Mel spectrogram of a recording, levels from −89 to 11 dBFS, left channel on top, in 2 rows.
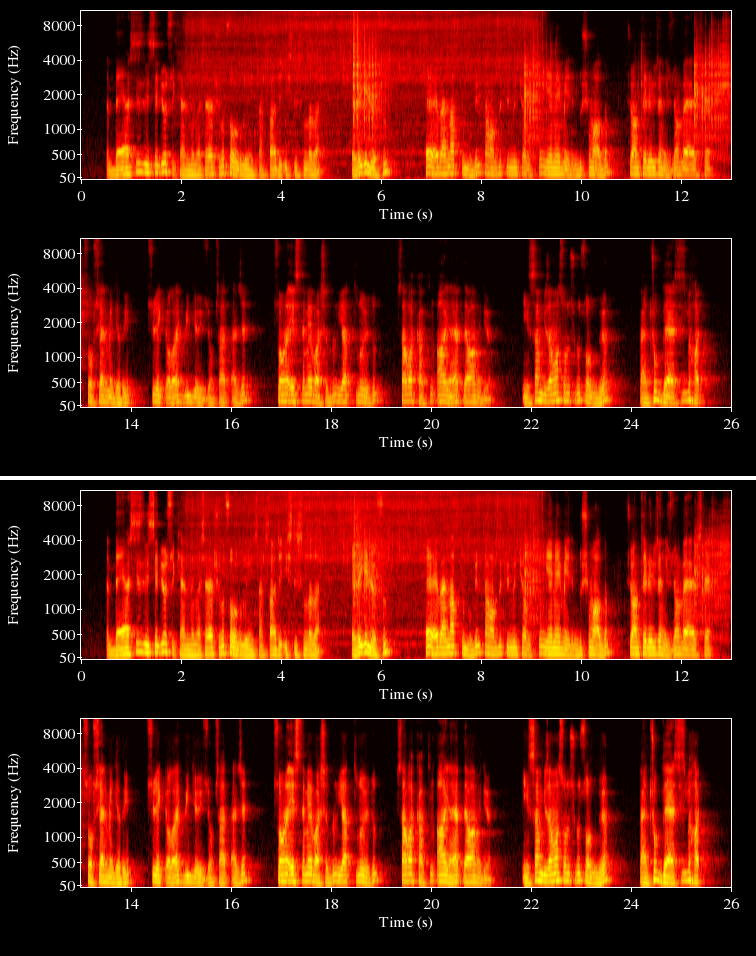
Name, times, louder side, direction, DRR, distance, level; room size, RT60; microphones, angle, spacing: voice 1, 0.5-4.8 5.4-6.2 6.9-10.6 11.0-12.6 13.1-14.0 14.4-16.4 16.9-19.0 19.4-21.2 21.8-23.6 24.2-25.4, right 5 dB, 55° right, 0.4 m, -22 dB
Water tap faucet / Sink (filling or washing), 1.8-11.2, right 2 dB, 15° right, 1.0 m, -45 dB
sound 1, 5.4-6.2 6.5-6.7 6.9-7.0 7.6-8.1 8.9-9.6 10.9-11.3 12.3-13.0 13.6-13.7, left 4 dB, 40° left, 1.8 m, -34 dB
9.0 x 7.2 x 7.0 m
head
